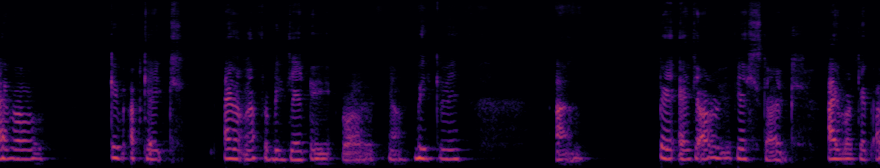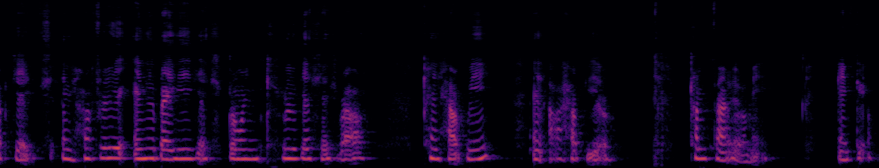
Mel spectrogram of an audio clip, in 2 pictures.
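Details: Adult woman after tongue cancer surgery removing almost all of tongue, floor of mouth, bottom teeth and part of jaw; tongue rebuilt with leg tissue, sewn to gums; cannot form words with tongue, learning to manipulate mouth; articulation disorder after glossectomy.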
